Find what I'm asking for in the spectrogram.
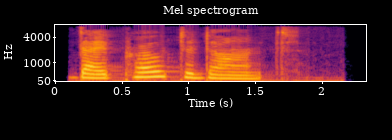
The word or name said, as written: diprotodont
